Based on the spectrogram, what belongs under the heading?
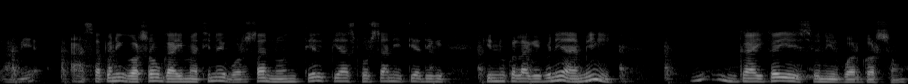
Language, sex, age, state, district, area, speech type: Nepali, male, 45-60, West Bengal, Kalimpong, rural, spontaneous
